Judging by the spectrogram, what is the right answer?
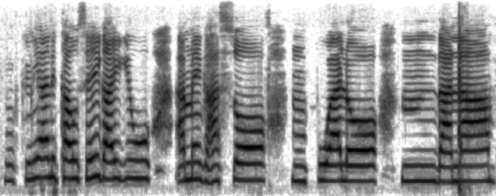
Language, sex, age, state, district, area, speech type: Odia, female, 18-30, Odisha, Balangir, urban, spontaneous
